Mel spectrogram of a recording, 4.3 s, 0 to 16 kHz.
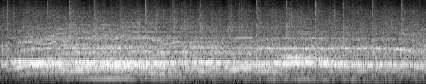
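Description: An audience bursts into sustained applause mixed with cheering and whoops, voting by applause for a 1980s Christmas hit, a dense, loud wash of clapping that holds steady throughout without any speech.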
